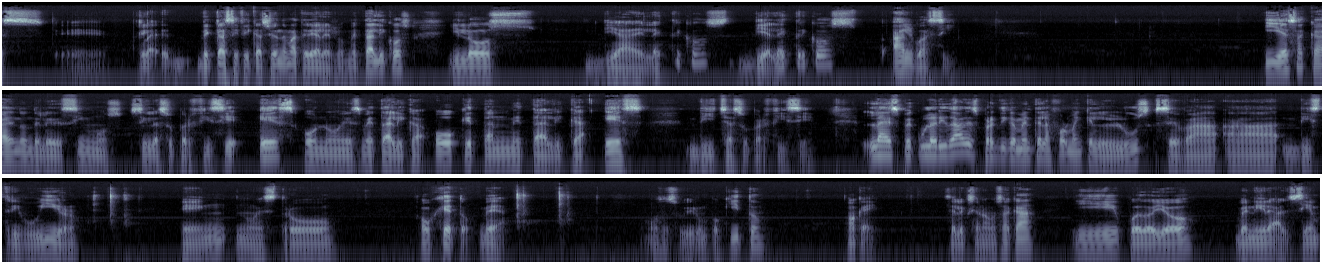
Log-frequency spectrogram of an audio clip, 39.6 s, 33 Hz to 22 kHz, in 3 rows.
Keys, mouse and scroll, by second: 13.2-15.8 drag, 25.4-26.0 scroll down 2, 26.5-27.1 scroll up 2, 27.4 scroll down 2, 28.3 shift+a, 30.8 click, 32.4 g, 32.8 z, 35.2 click, 36.3 right click, 37.9-39.3 drag.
